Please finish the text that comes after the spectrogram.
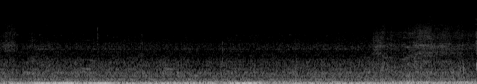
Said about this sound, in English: Oh my God, I'm driving here. I'm on the road. So if you hear a lot of noise, it's because I'm on the road.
